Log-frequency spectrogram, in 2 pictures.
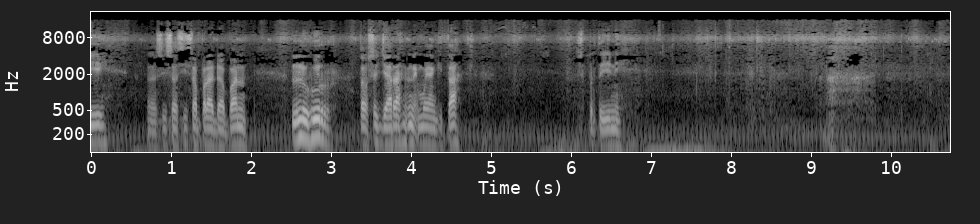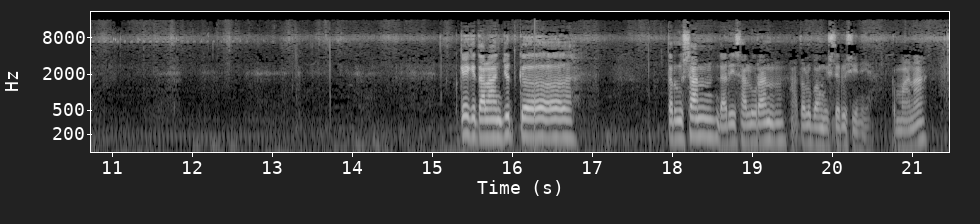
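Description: Tall rice stalks rustle as a person walks through them.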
